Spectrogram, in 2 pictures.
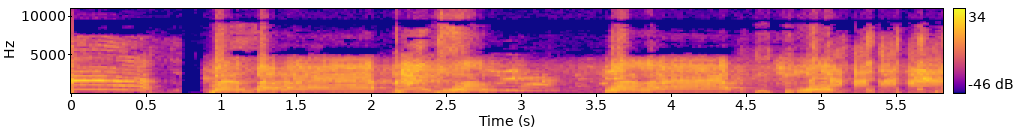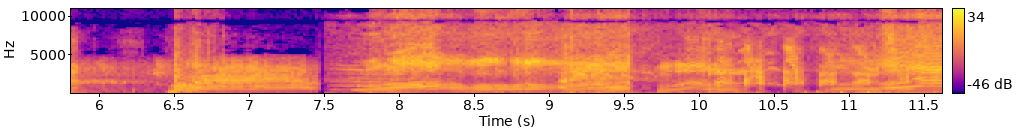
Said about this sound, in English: So there's a goat. Goat. Yep.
